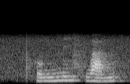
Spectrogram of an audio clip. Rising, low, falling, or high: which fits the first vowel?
rising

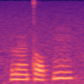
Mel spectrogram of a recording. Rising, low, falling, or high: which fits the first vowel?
low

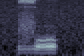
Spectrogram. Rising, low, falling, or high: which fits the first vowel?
low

